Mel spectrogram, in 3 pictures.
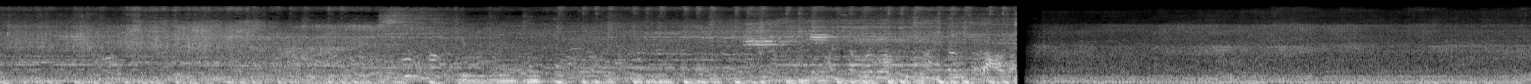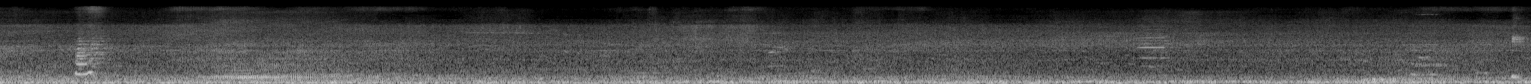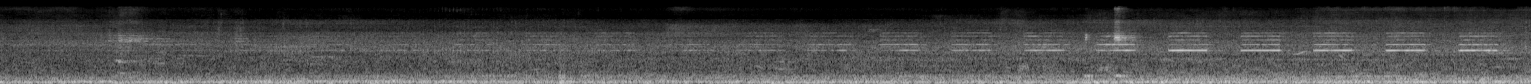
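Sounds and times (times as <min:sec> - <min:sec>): road traffic noise: 0:00.0 - 0:45.9
rumble of cars and buses: 0:00.0 - 0:45.9
short horn beep: 0:07.2 - 0:09.0.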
